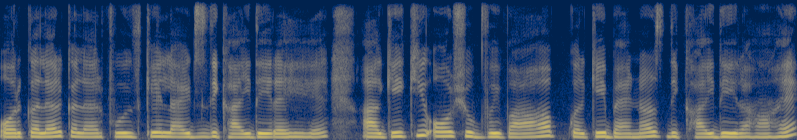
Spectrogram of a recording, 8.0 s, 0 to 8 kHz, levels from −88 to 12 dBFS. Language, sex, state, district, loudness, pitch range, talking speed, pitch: Hindi, female, Uttar Pradesh, Muzaffarnagar, -14 LUFS, 200-230 Hz, 150 wpm, 210 Hz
